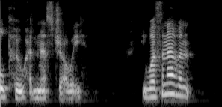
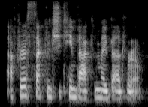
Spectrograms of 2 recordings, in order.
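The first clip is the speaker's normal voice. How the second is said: usual speaking voice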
